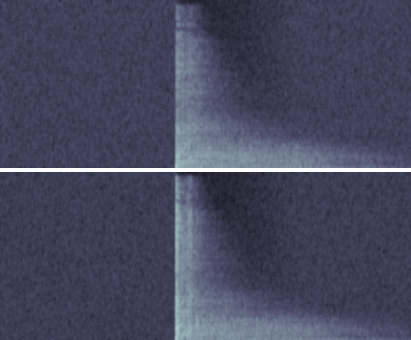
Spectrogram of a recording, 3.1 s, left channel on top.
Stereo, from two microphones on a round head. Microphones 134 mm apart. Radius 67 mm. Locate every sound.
1.3 s crushing: 50° right (ahead or behind), 1.1 m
